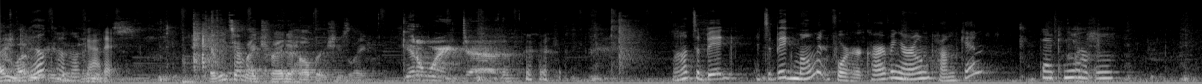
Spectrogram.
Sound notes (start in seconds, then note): 5.0 chuckles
